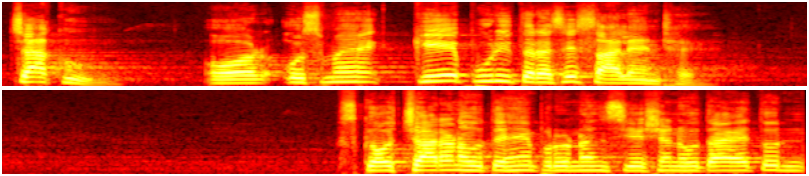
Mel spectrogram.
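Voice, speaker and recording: A man's voice: high-pitched, fairly bright tone, big-room sound. A Jain monk giving a sermon, playing with words, repeating key phrases and asking his listeners questions. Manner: asks the audience questions.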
